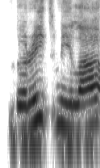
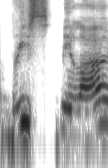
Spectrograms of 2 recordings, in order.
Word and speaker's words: Brit Milah: Brit Milah, or Bris Milah, if you use Ashkenazi's pronunciation, and that's why it's often called a bris, is ritual circumcision.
